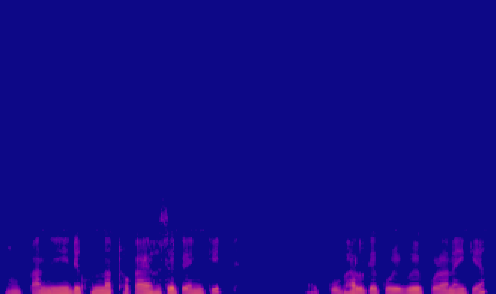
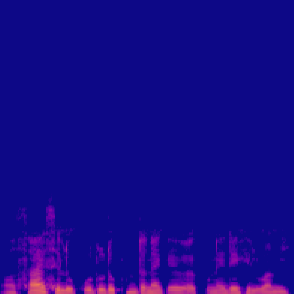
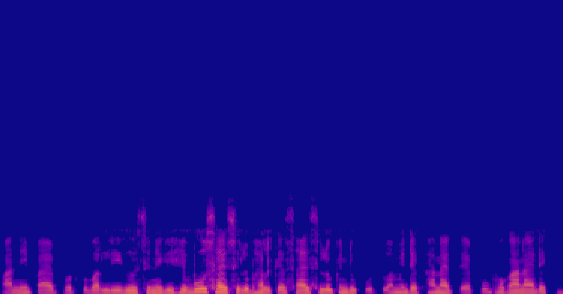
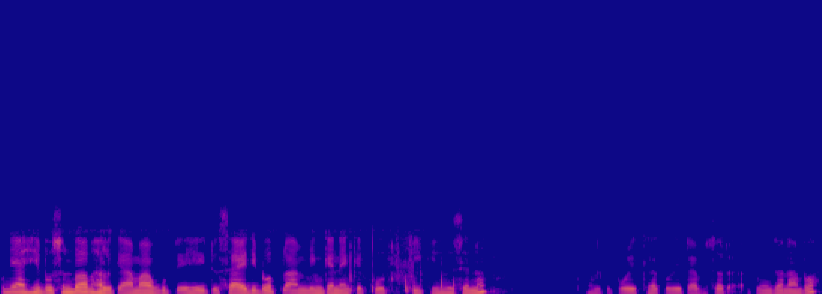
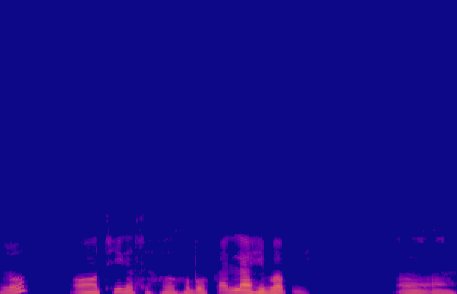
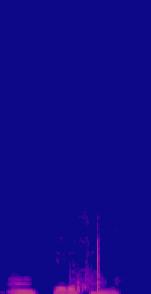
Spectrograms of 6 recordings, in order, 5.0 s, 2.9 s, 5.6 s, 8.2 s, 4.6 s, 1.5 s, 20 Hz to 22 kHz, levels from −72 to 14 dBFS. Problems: background sounds at intervals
